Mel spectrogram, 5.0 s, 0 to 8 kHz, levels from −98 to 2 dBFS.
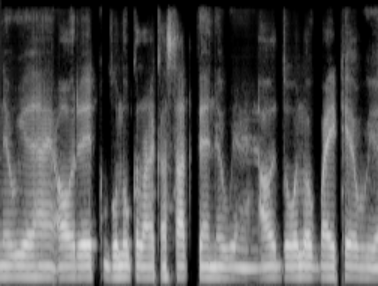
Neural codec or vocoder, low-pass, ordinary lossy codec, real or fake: codec, 16 kHz, 1 kbps, X-Codec, HuBERT features, trained on balanced general audio; 7.2 kHz; none; fake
